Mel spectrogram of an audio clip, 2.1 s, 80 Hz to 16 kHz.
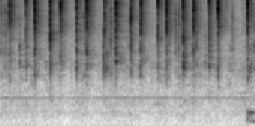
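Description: An aerosol can of Maybelline Dream Nude Air foam foundation, an air-infused makeup with broad-spectrum SPF 16, is shaken before use as the product requires. About 16 quick, bright rattling clicks are heard in a steady rhythm, each dying away almost at once, with a faint steady tone underneath.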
